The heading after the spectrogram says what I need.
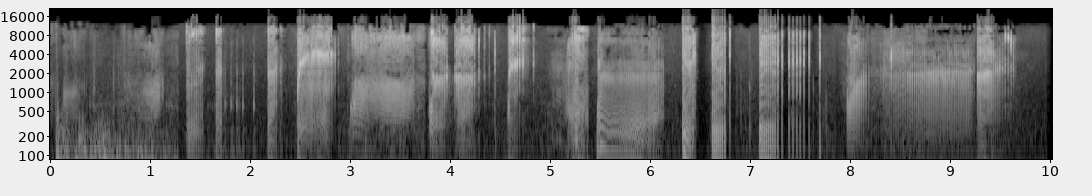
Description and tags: many farts
fart, flatulation, gas, poot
